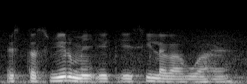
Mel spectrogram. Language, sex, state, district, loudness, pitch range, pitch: Hindi, male, Jharkhand, Ranchi, -15 LUFS, 125-140 Hz, 135 Hz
